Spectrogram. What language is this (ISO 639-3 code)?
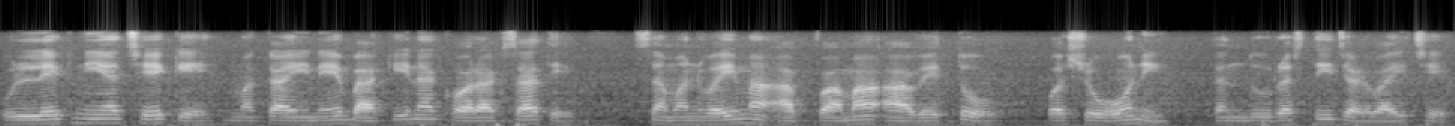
guj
